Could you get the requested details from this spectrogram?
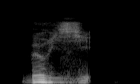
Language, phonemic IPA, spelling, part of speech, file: French, /mə.ʁi.zje/, merisier, noun, LL-Q150 (fra)-merisier.wav
- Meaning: 1. wild cherry (tree) 2. cherry (wood)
